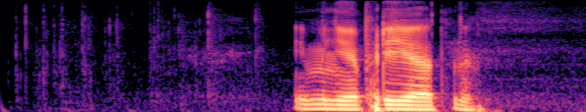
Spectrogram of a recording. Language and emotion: Russian, neutral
